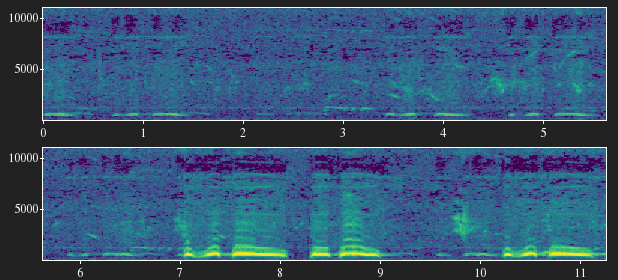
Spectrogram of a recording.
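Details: ['Lure spotted dove for trapping: several seconds of soft, distant-sounding coos, then from the seventh second loud, rapid paired coos, short notes followed by long falling ones.']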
